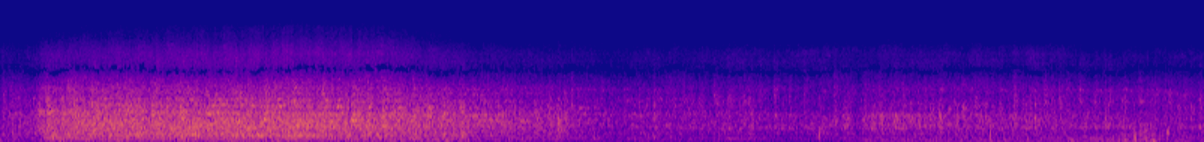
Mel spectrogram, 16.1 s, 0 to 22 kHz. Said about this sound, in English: The following night, at 6:28 p.m. on the 23rd November 1966, Class B1460, number 61278, passes through Cooper Station travelling light engine, pushing a single brake van from Dundee to Thornton.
